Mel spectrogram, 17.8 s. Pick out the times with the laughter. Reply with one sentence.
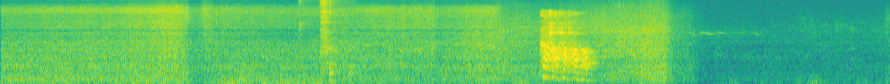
You can hear the laughter from 6.0 to 7.0 s and from 10.8 to 11.8 s.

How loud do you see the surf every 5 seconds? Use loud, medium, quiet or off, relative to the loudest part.
loud, loud, loud, quiet.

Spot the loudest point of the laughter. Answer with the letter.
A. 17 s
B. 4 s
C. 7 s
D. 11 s
D.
